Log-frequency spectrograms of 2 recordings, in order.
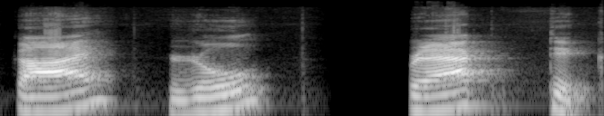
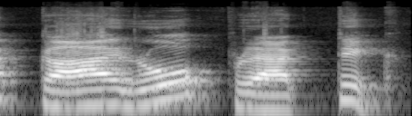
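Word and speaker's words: chiropractic: जब भी आई के ऊपर आपको इस प्रकार से कैप लगी दिखेगी तो इसका प्रोनाउंसिएशन आई होगा, और जब कोई कैप नहीं लगी दिखेगी तो उसका प्रोनाउंसिएशन ई होगा।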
